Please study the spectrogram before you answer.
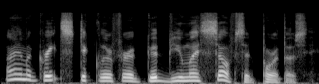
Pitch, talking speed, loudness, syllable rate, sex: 155 Hz, 225 wpm, -17 LUFS, 5.0 syllables/s, male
